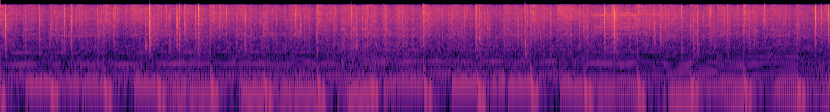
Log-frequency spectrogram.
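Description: Background music with a steady bass line, over the irregular crackle and snapping of a brush bonfire of dry branches burning.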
